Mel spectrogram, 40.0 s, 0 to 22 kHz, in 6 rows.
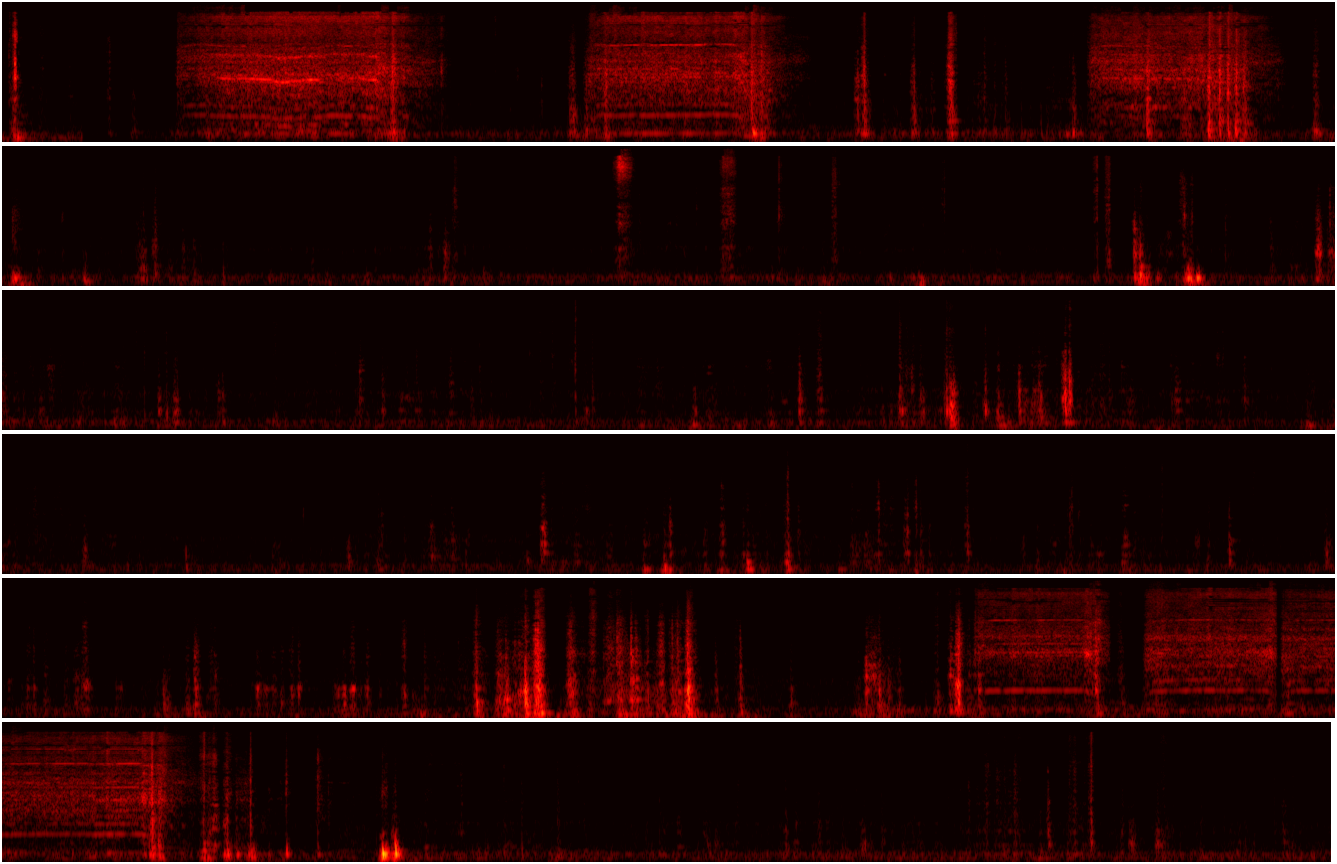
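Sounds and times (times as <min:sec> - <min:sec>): electric screwdriver whirring: 0:00.9 - 0:02.2, 0:02.9 - 0:04.0, 0:05.4 - 0:06.4, 0:31.4 - 0:34.5.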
